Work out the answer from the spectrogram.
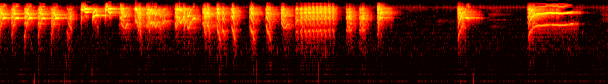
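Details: Red siskin from Venezuela singing: a rapid run of high twittering notes and buzzy trills, then a pause and two separate short phrases, the last a rising whistled note with a lower harmonic.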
